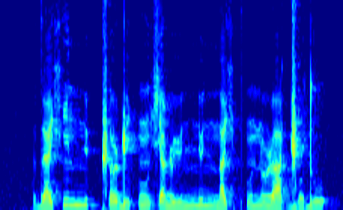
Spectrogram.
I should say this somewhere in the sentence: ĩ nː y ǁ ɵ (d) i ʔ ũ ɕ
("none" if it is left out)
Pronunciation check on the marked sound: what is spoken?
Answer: ɖ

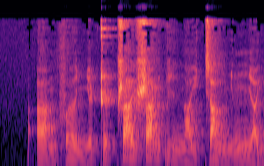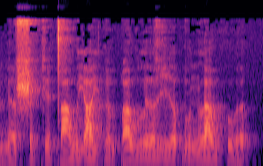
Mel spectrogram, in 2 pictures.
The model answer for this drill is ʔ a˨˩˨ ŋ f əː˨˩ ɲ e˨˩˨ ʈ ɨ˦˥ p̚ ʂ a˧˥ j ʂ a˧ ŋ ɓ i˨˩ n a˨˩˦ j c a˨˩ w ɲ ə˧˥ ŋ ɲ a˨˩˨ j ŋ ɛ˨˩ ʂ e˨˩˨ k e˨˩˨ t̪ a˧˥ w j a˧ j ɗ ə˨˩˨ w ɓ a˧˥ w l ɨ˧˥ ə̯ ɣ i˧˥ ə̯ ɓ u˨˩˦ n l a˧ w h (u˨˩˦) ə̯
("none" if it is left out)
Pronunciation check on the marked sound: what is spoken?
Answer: u˨˩˦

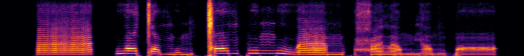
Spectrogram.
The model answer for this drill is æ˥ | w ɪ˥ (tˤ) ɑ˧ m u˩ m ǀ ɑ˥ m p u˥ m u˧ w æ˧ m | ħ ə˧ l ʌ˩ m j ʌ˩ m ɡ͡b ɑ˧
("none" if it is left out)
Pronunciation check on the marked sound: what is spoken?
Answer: tˤ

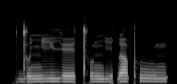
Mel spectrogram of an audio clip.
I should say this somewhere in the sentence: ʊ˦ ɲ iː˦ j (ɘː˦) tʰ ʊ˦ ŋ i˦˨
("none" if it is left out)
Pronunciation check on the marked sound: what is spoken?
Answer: eː˦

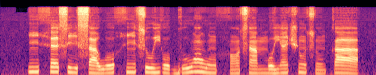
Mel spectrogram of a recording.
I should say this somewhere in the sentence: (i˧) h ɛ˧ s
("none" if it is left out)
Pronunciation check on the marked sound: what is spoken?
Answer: ĩ˧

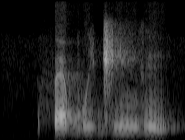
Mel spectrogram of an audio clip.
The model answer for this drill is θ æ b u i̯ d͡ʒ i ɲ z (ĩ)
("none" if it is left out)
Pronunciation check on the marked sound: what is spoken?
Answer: ĩ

